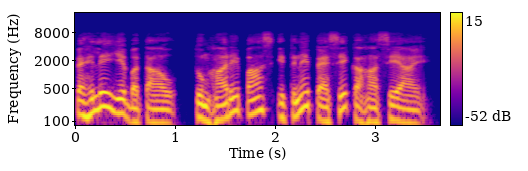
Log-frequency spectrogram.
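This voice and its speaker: A man's voice: on the low side, sing-song, a little slow, darkish tone, no echo. A man playing a sceptical, plain-spoken village mason in a folk tale, questioning and grudgingly agreeable.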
